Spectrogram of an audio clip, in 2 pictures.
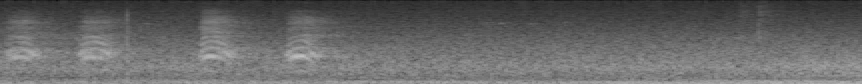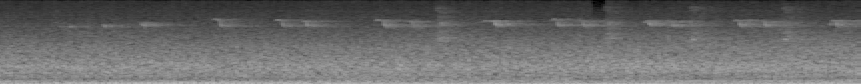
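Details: In June, in a forest next to a house, a crow gives four quick, harsh caws in about a second and a half, then falls silent; steady low rumbling noise follows, with faint thin high whistles.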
